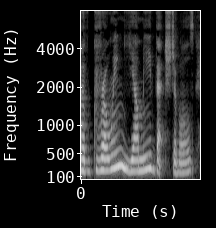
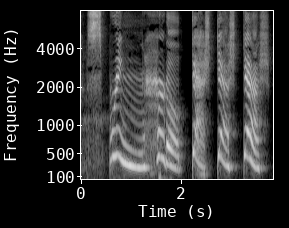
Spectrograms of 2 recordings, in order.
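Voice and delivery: higher and louder, bouncing action words; excited bunny dash over the fence; leaping excitement; 6 semitones higher, 3 dB louder, slower than usual. A narrator's reading. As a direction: leap over each word like a bunny.

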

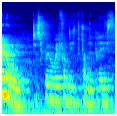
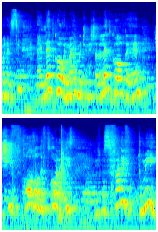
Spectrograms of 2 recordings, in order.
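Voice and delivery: ordinary talk

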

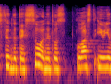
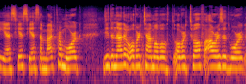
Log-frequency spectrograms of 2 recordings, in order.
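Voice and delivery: normal talking voice

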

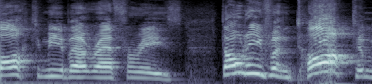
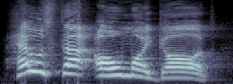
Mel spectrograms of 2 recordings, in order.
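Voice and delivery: ordinary delivery

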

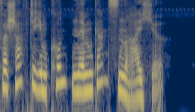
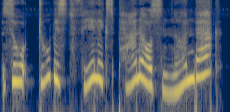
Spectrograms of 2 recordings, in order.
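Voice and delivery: high, slow question of recognition; dawning amazement, drawn out; moved exclamation; 8 semitones higher, slower than usual. A narrator's reading. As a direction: ask slowly, voice lifted in wonder. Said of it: "rief sie".

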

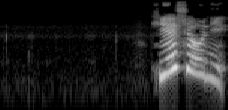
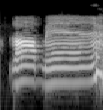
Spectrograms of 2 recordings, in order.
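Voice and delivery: ラーメン said with the nose pinched shut, blocked nasal sound; 3 semitones lower, 11 dB louder, much slower than usual. Pretend. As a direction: hold your nose and say ラーメン. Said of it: "鼻つまんで何か一言".

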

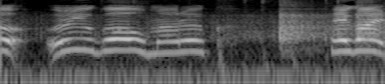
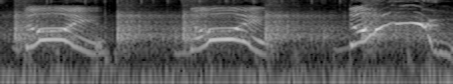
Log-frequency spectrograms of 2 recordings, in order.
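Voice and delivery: rising battle yells, each one higher; yelling; 13 semitones higher, 5 dB louder, much slower than usual. Real, not acted. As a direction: scream "die" at the enemies. Kid attacking zombies in game.

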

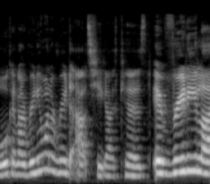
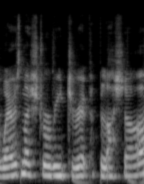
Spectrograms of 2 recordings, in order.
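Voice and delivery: usual speaking voice

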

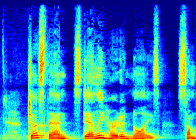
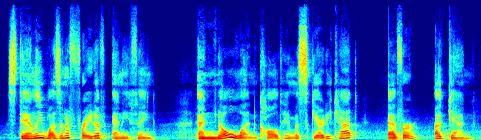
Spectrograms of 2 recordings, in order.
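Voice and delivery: ordinary delivery, nothing marked

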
